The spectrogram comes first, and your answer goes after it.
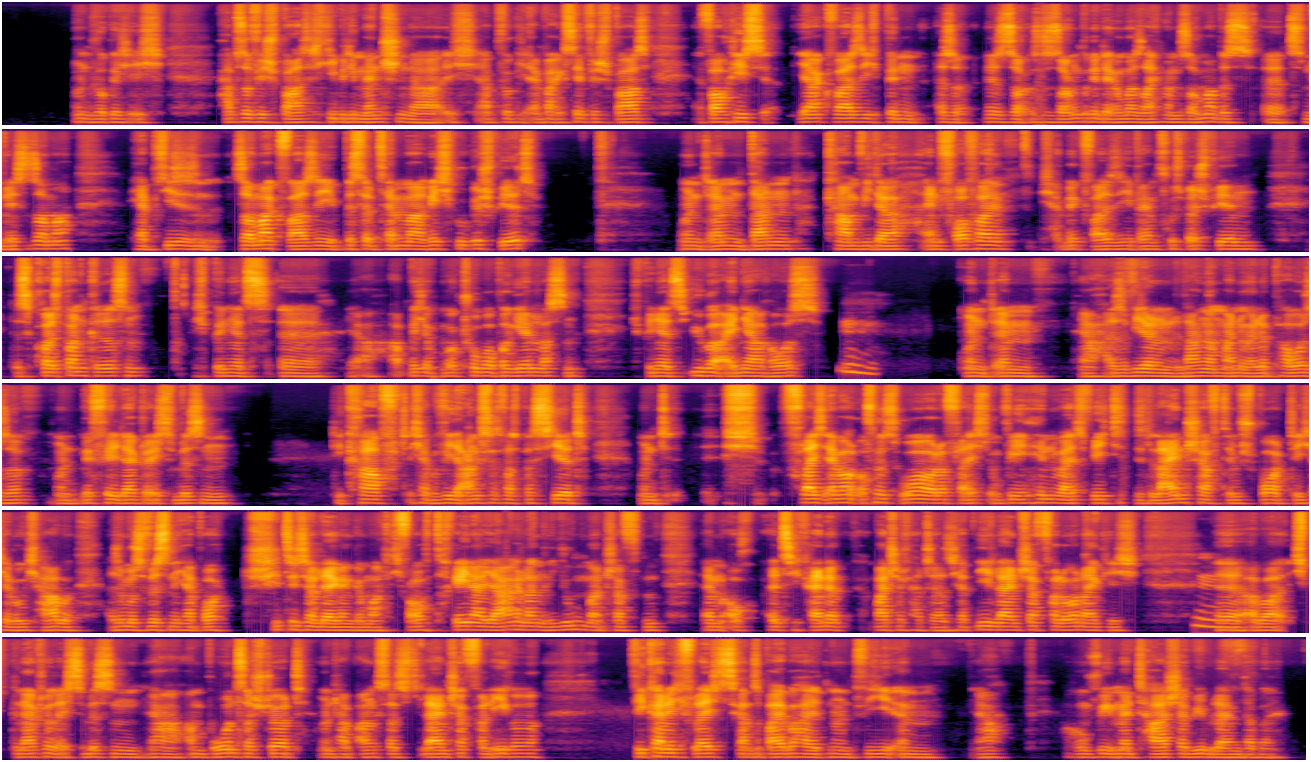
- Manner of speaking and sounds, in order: other background noise
- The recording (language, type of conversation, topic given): German, advice, Wie kann ich nach einer längeren Pause meine Leidenschaft wiederfinden?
